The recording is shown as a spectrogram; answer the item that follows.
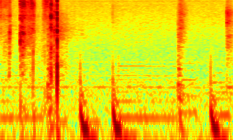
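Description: A foil face-mask sachet crinkling as it is handled and waved about, with a few sharp crackles in the first half second, then quieter.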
